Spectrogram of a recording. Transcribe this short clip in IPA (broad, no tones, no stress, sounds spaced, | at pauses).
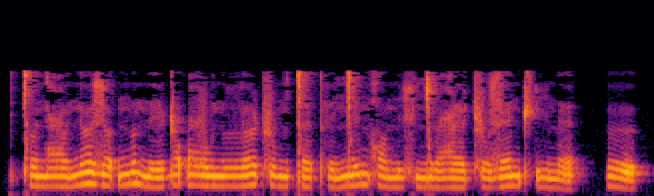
ǀ ə n ʕ œ n œ z œ ʔ ŋ ə n̪ e ɖ ɔ ʔ ʕ u n lː œ ʈ͡ʂ u ŋ ǀ ɛ t̪ʰ e ŋ͡ǀ e ŋ χ ɔ n̪ i x ŋ͡ǀ y ʕ ɛ ʈ͡ʂ o z ɛ n t͡ʃʼ i n̪ ɛ | ø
